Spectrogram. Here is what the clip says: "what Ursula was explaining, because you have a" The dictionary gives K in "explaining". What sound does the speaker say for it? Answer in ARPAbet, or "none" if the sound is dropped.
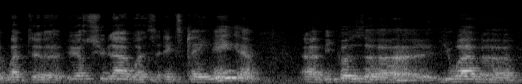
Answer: K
